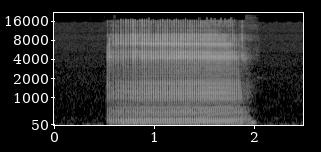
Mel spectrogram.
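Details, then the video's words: Aaron, a pet dog, gives one long snore indoors. The throaty, rattling rasp lasts about a second and a half and rises out of near silence. "Aaron the snoring dog boy"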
